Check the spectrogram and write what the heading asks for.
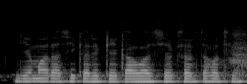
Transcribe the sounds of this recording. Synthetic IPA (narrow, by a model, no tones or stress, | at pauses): d͡ʒemãɾasikəɾekekaʋad͡ʒəksəɾt̪aɦot̪ʰe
